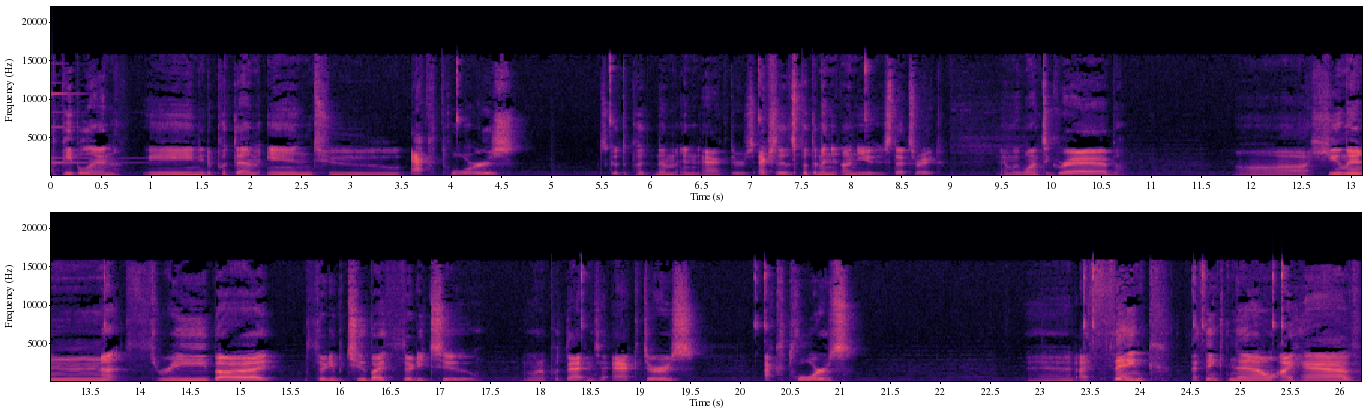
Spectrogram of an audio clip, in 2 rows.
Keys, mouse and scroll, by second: 4.0-5.6 drag, 7.0-8.1 drag, 13.6-18.4 drag, 20.1 click, 23.4 click, 24.4 click, 25.2 click.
